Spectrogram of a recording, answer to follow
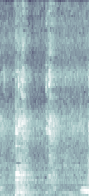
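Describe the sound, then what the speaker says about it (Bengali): Onions hiss and sizzle in hot oil with bay leaves in a home kitchen pan, a steady close frying noise with a brief stir-like burst near the start and end. "আর দেওয়া হচ্ছে পেঁয়াজ। খুব সুন্দরভাবে দেখতে পাচ্ছেন ভেজে নেওয়া হচ্ছে"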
